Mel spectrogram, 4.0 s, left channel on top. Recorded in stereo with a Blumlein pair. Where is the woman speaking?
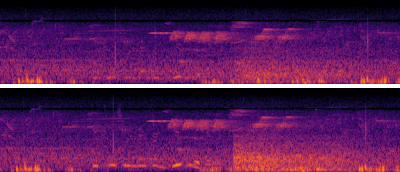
30° right, 3 m.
